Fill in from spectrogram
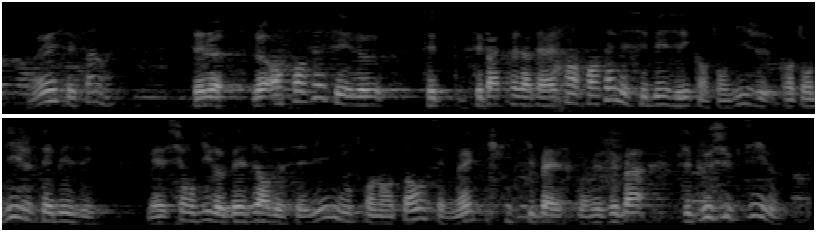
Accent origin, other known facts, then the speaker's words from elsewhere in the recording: France; Je suis français.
